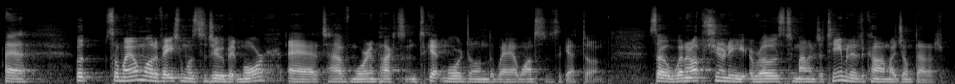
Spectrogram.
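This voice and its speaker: A man giving an informal presentation as an engineering manager, conversational and hesitant, with frequent ums and pauses. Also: medium pitch. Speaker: engineering manager speaking at a company event.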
